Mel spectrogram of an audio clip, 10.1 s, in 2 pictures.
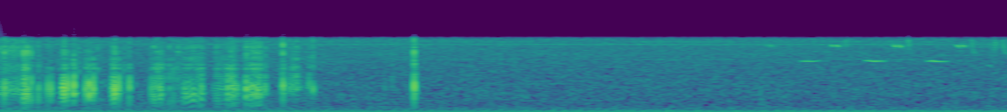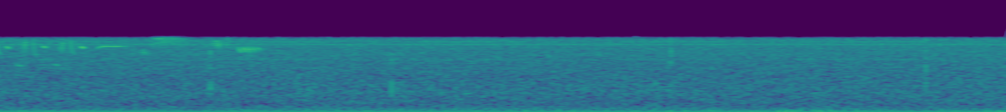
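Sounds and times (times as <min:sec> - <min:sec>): outdoor background hiss: 0:00.0 - 0:10.0
small bird chirps: 0:03.9 - 0:06.4.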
